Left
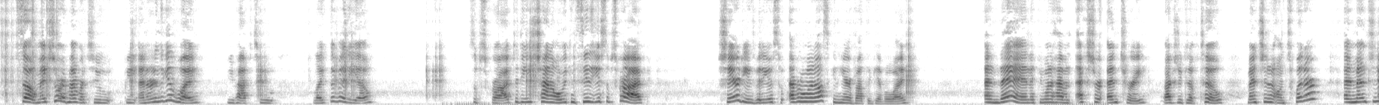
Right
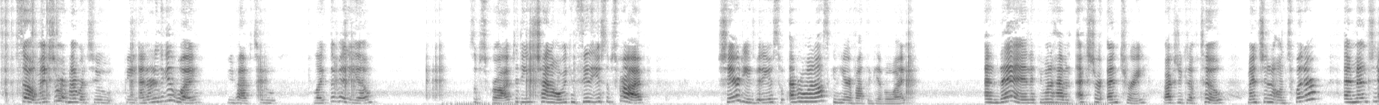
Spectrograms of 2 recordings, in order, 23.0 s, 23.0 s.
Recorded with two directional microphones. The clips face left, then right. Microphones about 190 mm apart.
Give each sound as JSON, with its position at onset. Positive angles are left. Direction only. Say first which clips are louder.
{"t": 0.4, "sound": "a woman's voice", "louder": "left 6 dB", "side_deg": 50}
{"t": 8.0, "sound": "a woman's voice", "louder": "left 3 dB", "side_deg": 50}
{"t": 12.0, "sound": "a woman's voice", "louder": "left 7 dB", "side_deg": 50}
{"t": 16.3, "sound": "a woman's voice", "louder": "left 7 dB", "side_deg": 50}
